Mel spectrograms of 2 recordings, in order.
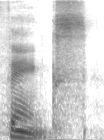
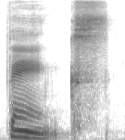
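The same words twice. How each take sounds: No difference in how they are said.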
